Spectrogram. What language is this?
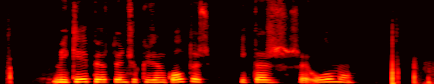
Mari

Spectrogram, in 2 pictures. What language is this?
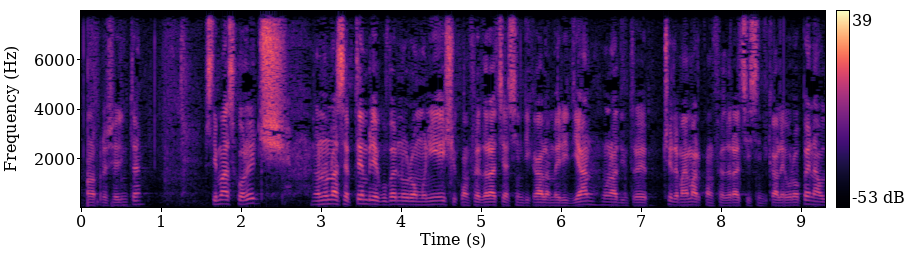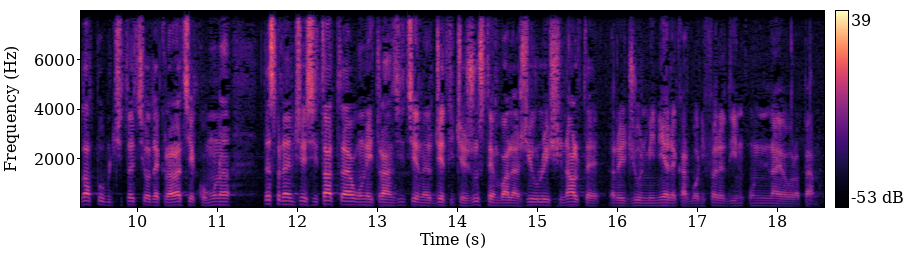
Romanian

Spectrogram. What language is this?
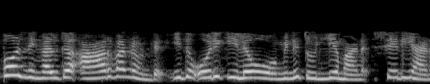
Malayalam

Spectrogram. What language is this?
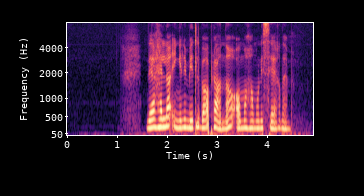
Norwegian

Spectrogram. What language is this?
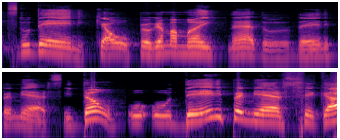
Portuguese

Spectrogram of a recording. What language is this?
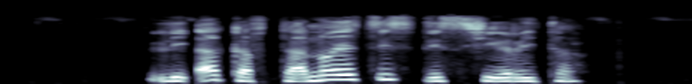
Esperanto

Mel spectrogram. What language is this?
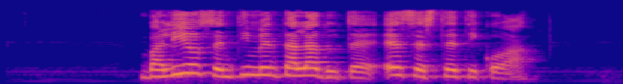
Basque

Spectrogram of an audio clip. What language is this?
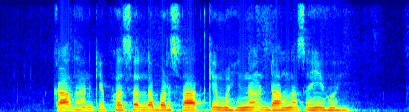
Chhattisgarhi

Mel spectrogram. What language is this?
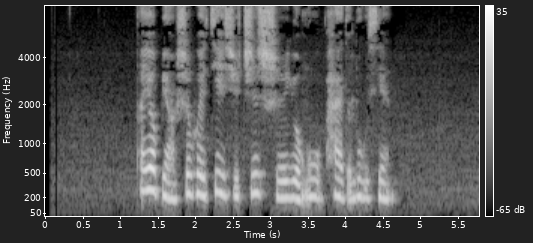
Chinese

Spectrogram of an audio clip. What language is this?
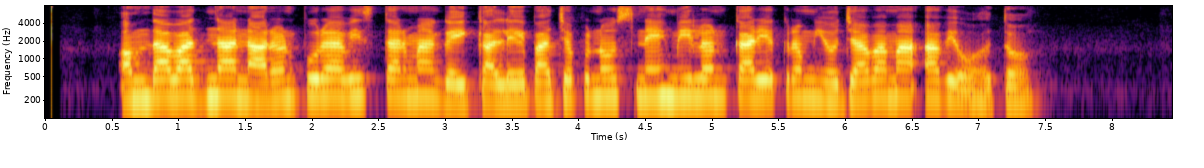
Gujarati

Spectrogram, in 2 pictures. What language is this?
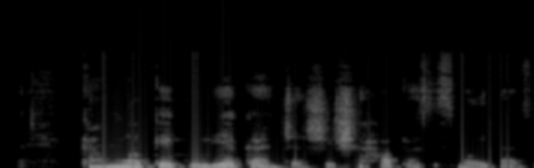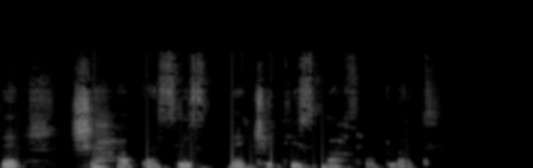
Georgian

